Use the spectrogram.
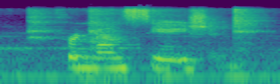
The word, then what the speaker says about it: pronunciation: Okay, this letter here, we can see that we spell with letter U, but we do not pronounce like we say the letter U. We say pronunciation.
